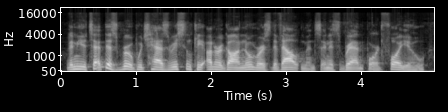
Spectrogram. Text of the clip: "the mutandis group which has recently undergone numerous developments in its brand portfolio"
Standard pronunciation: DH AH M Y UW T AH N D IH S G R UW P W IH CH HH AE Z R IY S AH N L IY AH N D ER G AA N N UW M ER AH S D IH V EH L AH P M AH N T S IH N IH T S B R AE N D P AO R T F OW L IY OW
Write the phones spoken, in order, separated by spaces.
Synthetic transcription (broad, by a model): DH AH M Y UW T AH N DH IH S G R UW P W IH CH HH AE Z R IY S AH N L IY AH N D ER G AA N N UW M ER AH S D IH V EH L AH P M AH N T S IH N IH T S B R AE N D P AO R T F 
